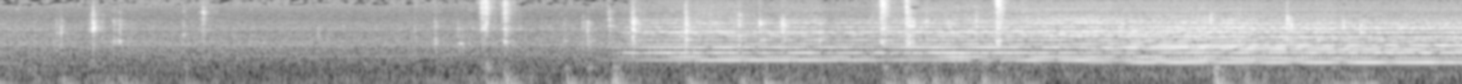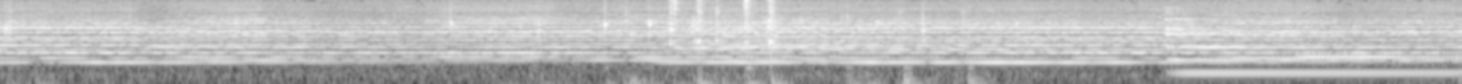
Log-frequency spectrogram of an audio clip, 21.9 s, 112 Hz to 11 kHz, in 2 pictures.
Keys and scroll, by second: 0.0-1.4 typing, 3.0-11.5 typing, 14.8-18.7 typing, 21.5 Return.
